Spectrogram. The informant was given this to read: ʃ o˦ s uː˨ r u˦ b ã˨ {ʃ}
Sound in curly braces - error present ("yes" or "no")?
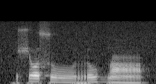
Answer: yes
